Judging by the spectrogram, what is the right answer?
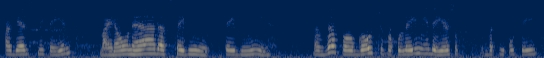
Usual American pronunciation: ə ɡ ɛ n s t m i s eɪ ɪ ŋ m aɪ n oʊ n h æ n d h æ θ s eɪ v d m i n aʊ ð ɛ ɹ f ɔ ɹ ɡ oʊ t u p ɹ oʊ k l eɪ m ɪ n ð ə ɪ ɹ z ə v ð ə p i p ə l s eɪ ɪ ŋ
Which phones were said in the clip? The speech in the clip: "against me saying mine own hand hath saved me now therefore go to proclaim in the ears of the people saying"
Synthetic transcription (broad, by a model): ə ɡ ɛ n s t m i s eɪ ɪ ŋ m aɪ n oʊ n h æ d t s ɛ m s eɪ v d m i n aʊ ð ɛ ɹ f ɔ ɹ ɡ oʊ t u p ɹ oʊ k l eɪ m ɪ n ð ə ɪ ɹ s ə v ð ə p i p ə l s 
